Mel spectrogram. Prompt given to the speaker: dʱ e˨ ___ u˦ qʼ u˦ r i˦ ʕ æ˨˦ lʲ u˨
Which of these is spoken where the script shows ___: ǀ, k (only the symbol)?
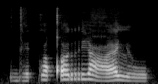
k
